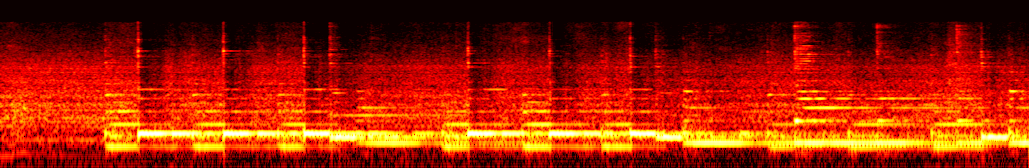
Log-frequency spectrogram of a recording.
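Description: Music played on a plucked string instrument, coming in about a second in with a repeating pattern of plucked notes after a moment of low room noise.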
